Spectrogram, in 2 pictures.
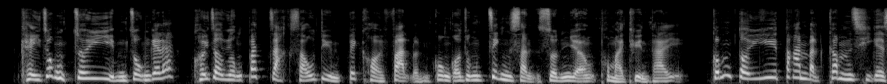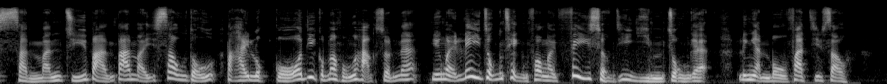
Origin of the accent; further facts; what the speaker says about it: Hong Kong; 作为香港人系一定要关心噶噃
